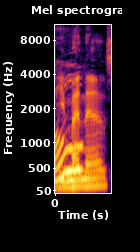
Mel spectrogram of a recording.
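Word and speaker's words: Ximénez: Is that how you say it? Jimenez. That was good.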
